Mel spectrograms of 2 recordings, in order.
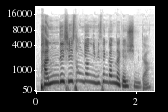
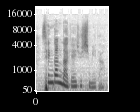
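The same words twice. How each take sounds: First: 반드시 hit high and firm, higher pitch; emphatic refrain. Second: Soft refrain. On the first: Preacher promising teachers the Spirit will guide, firm and higher. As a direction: proclaim it with conviction. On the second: Preacher repeating the promise to teachers, hushed and low. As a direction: lower and softer, 생각나게 gently falling. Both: Real, not acted.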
